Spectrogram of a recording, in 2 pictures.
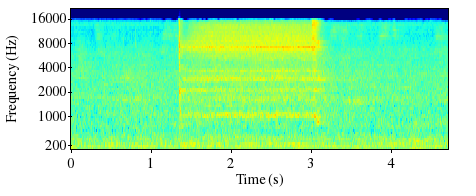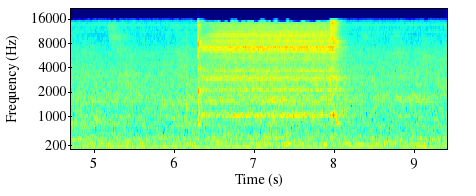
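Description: Steady low machine hum, with two bursts of high whirring hiss, each lasting under two seconds; they start about a second and a half and about six seconds in, and each stops abruptly.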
